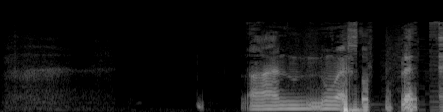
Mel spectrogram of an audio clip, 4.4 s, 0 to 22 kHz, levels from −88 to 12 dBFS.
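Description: A speech recording with two problems. Throughout, nothing is left above 9.7 kHz, and the damage is plainly audible: a dull, smeared top with a fizzy, warbling edge on sibilants. That is likely AAC compression, AAC-LC at a low rate, around 32 kbps. From 3.40 s to the end, the speech turns into a rigid metallic buzz at 93.8 Hz. It still loosely tracks the speech. This is likely robotic sound from repeated short buffers. A slice of about 10.7 ms is replayed over and over while roughly seventy percent of the real audio is skipped.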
